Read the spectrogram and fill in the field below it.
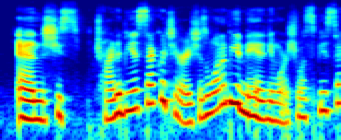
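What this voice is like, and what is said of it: Usual voice. Nothing is said of it.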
